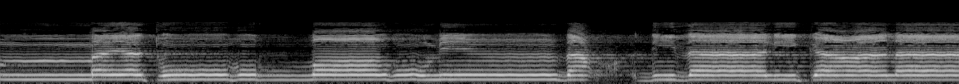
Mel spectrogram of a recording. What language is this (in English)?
Arabic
